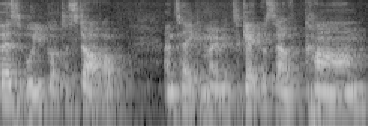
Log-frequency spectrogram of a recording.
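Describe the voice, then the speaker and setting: A man speaks in a fairly high pitch with lively intonation. Audible room echo carries his voice. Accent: English. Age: 20s. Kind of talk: public talk.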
